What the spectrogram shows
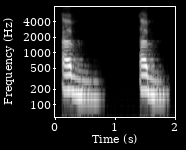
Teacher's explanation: Huruf ba sifatnya jahar, napas ditahan. Ab, ab. Ya, jelas napas ditahan, tidak keluar.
